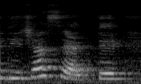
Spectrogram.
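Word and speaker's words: diciassette: ई है, सी के साथ ई है तो ची बनेगा। आगे क्या है? आ है तो क्या बन जाएगा? दीचा सेते। क्या बन गया ये? दीचा सेते।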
